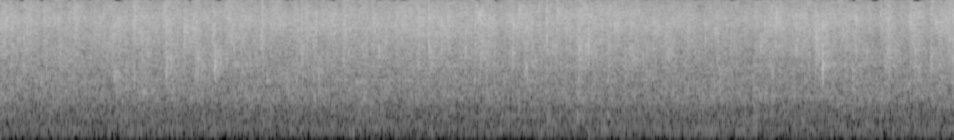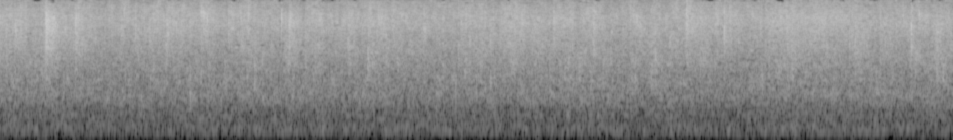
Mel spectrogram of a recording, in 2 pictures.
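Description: Faint, steady rain ambience from a rain-sounds background track: an even hiss of falling rain with light patter of drops.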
